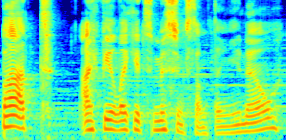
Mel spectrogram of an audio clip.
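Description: A man's voice: on the high side, expressive, moderate pace, soft background music, voice pushed up, lightly acted. Man reading as an earnest young woman journalist. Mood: dissatisfied, insistent. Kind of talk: audiobook character dialogue.

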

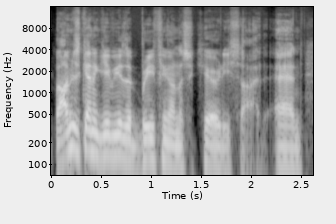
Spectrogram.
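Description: Podcast guest, Zimbabwean man, low-ish voice, animated storyteller, dry room. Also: rapid-fire, no echo. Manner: animated anecdotes, lively quoted dialogue. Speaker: podcast guest, former bodyguard. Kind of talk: casual storytelling.

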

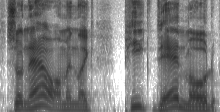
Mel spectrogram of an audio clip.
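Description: A man in his thirties co-hosting a casual podcast, talking in an animated way and acting out quoted voices. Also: on the high side, measured pace, clear, resonant tone, dry recording, clean studio sound. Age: 30s. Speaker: podcast co-host.

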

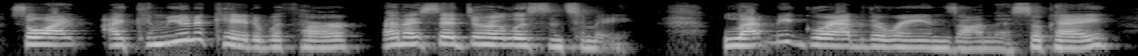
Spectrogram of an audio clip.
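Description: A woman's voice: a little high, a little fast, pushed and bright. A woman telling a story in a blunt, casual way and swearing freely.

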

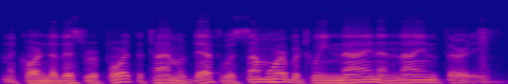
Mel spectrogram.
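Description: Male actor as Texas Ranger, calm American investigator, low register, vintage radio drama, muffled sound with faint noise. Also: fast, natural voice. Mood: calm, resolute. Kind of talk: 1950s radio drama acting with scripted narration. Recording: muffled, noisy old-time radio recording.

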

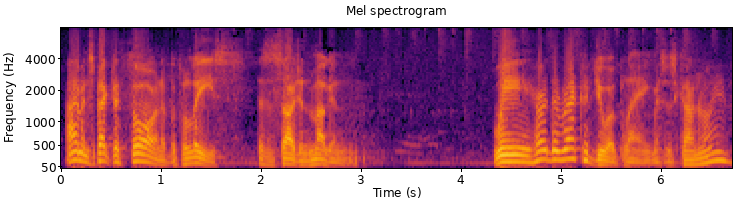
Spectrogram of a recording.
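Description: A dry, probing radio police inspector. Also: male voice, fairly low pitch, huge pitch swings, husky, exaggerated voice. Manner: measured, questioning, dryly skeptical. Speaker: actor in a radio detective drama. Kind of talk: 1950s radio mystery acting. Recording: old 1950s radio recording, faint music.

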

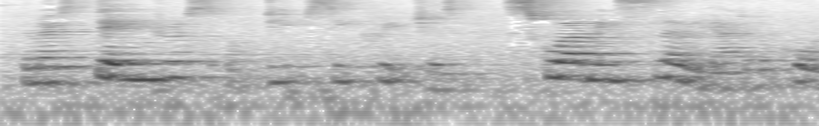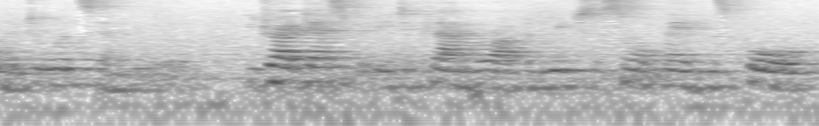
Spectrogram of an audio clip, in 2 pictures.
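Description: A woman reading a children's storybook aloud at a live event, in a steady, clear storytelling manner. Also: mid-range voice, slight background noise. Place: large hall at a live event. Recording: echoey hall from far off.

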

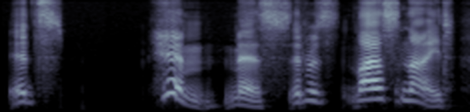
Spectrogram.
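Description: Brief: male reader doing a jittery middle-aged housekeeper, high and halting, dry close sound. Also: sing-song, fairly bright tone, no echo, exaggerated voice. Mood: fearful. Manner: halting, stammering, plain servant speech. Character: frightened old nanny, a middle-aged housekeeper woman.

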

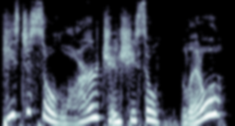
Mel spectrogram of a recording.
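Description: A woman's voice: high voice, big pitch swings, slow, breathy edge. A woman co-hosting a casual chat show, playful and giggly as she talks. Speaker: podcast co-host.

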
